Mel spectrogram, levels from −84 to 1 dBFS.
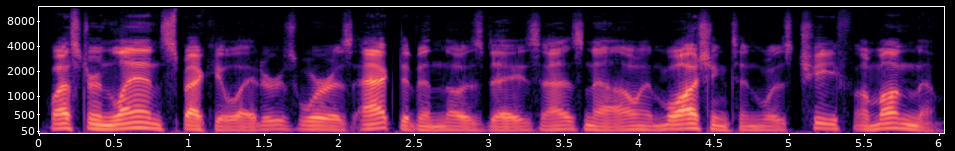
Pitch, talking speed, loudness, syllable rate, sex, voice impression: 105 Hz, 170 wpm, -21 LUFS, 4.7 syllables/s, male, very masculine, very adult-like, thick, slightly mature, wild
